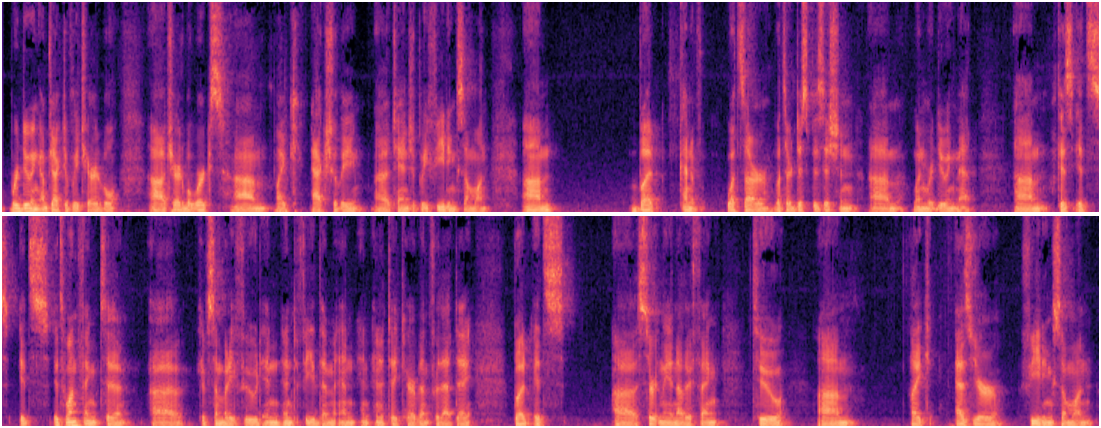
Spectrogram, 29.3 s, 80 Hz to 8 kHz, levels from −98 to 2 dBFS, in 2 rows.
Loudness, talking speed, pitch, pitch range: -17 LUFS, 140 wpm, 85 Hz, 80-90 Hz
